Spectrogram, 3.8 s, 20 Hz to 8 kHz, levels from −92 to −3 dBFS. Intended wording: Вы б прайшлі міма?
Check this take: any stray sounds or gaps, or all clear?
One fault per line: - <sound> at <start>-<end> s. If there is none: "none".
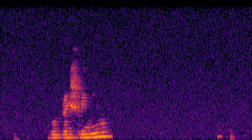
none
